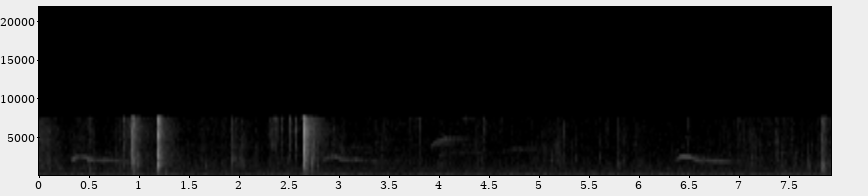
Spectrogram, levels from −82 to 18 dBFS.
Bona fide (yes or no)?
yes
